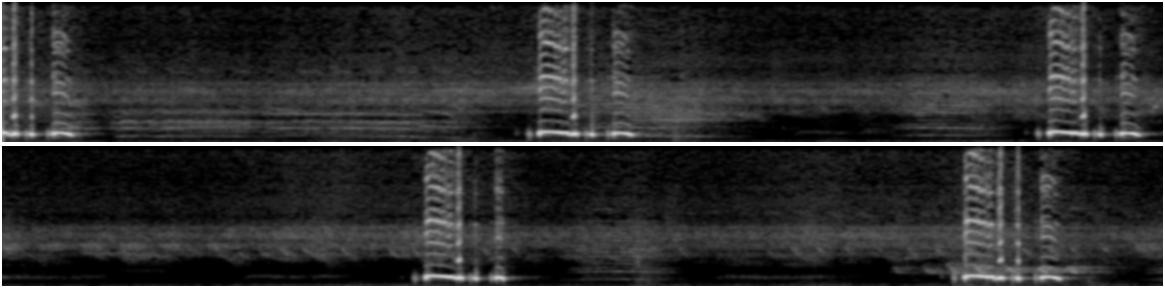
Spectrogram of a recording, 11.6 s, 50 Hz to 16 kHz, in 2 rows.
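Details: Local zebra dove singing steadily, used to lure other doves into song: five phrases about every 2.6 seconds, each a mellow falling coo trailed by short staccato notes, over faint low hum.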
